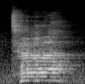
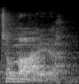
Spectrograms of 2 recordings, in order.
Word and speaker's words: Tamiya: is the U.S., if you look at it, that is Tamiya.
